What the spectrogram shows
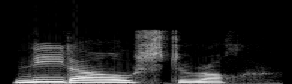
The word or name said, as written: Niederosterreich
